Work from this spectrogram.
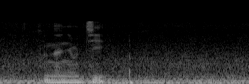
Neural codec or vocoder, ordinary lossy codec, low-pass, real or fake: none; none; none; real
